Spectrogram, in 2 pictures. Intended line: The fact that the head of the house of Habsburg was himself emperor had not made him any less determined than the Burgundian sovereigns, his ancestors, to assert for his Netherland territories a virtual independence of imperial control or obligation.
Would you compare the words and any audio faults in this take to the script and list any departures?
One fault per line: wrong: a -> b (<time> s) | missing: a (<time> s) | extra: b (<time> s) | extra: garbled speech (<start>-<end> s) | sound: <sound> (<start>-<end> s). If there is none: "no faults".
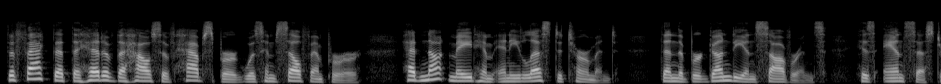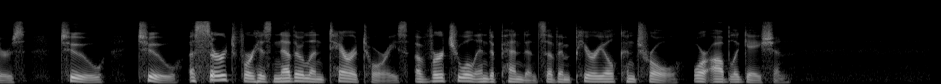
extra: to (10.8 s)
